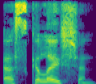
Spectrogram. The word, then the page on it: escalation: British English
